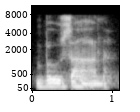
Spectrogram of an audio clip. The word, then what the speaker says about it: Busan: I believe that is pronounced Busan.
